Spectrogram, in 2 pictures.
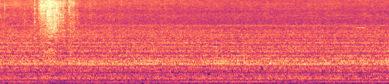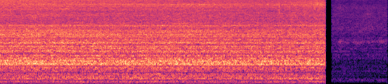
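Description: Steady mechanical hum of a running machine, with a brief rustle about a second in; it cuts off suddenly near the end.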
